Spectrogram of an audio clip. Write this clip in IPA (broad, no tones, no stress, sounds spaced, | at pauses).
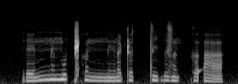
ɾ e nː ĩ n̪ u ǁʰ ɵ nː ĩ ɾ ɐ ʈ ɵ tː i ɠ ɨ z ɐ̃ kː ɐ ʔ a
